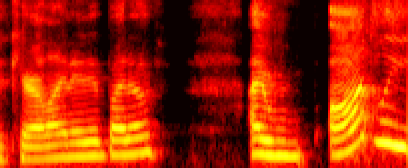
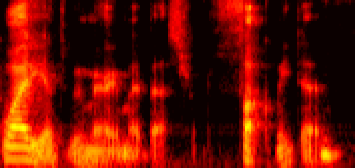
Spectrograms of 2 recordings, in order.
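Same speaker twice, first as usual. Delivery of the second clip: hushed aside; 4 semitones lower, 8 dB quieter than usual. Acted. Character mutters aside.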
